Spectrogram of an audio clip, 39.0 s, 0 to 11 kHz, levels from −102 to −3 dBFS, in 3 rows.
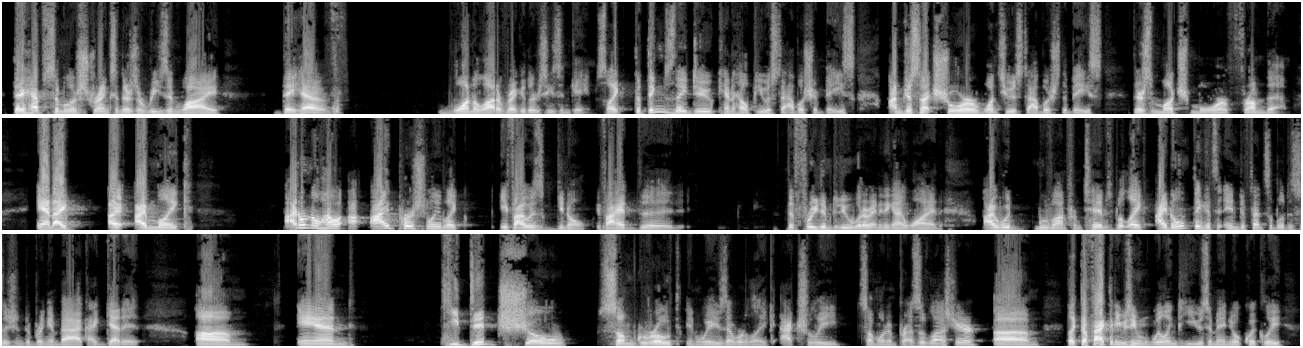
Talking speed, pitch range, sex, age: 190 wpm, 115-155 Hz, male, 30-49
